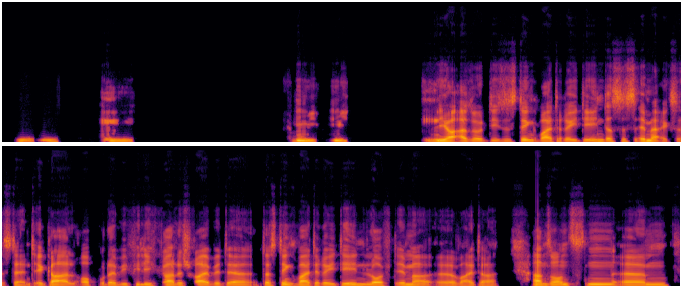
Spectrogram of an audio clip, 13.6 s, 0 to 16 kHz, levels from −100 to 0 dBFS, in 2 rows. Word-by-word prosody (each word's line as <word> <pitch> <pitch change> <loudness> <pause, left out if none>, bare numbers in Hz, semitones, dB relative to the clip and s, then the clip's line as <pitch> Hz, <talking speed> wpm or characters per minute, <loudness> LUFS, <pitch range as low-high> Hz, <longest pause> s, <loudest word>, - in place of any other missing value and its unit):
Mhm. 95 -3 -3 0.7
Mhm. 90 -1 -1 1.6
I 105 -2 +3
i 110 -4 +1 1.0
ja, 105 0 +7
also, 115 -2 +1
dieses 105 +1 -6
Ding 140 -4 +1
weitere 120 0 +1
Ideen, 115 +8 -1
das 145 -2 -1
ist 145 -1 -1
immer 125 -7 +2
existent, 85 - -4
egal 110 +3 +3
ob 125 +2 -3
oder 105 -3 -2
wie 105 - -5
viel 115 +1 -4
ich 110 -1 -4
grade 105 -1 +2
schreibe, 110 +4 +2
der 95 -1 0
das 105 -2 -2
Ding 120 -4 0
weitere 105 0 +3
Ideen 115 +6 0
läuft 120 -1 +1
immer, 90 -6 0
äh, 80 -2 -2
weiter. 80 0 -2 0.4
Ansonsten, 130 +5 +2
ähm, 120 0 +1
110 Hz, 145 wpm, -24 LUFS, 100-120 Hz, 1.6 s, ja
